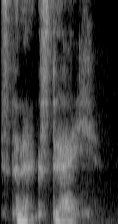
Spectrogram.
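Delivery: very soft, breathy, hushed whisper, barely voiced. Speaking to the viewers the next day, whispering. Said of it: "I don't know why I'm whispering".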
